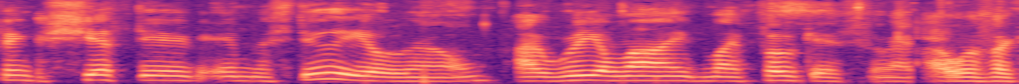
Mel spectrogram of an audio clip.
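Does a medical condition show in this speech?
Yes: cerebral palsy; congenital, left-sided hemiplegia, speech and coordination.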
